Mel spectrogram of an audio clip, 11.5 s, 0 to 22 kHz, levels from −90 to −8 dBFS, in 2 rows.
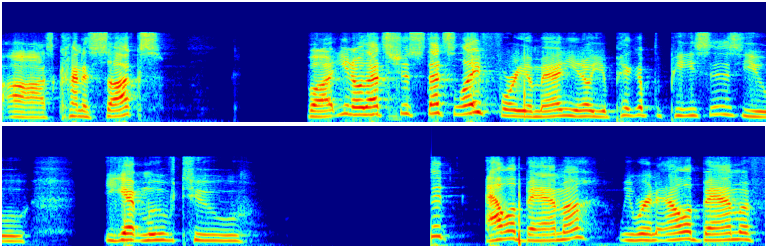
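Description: A sudden voltage step, most likely from a switch, static discharge or a driver glitch, enters the signal path at 3.91 to 3.94 s. It comes out as a single loud pop, roughly 15 dB above the surrounding speech, with the speech continuing underneath it. The same kind of loud pop returns at 9.60 to 9.63 s, again a single sharp burst at about the same level.

Between those two pops, at 8.28 s, a playback stall cuts the sound off in mid-flow. The player most likely ran out of buffered data or had its thread blocked. The output goes fully silent for about 0.67 s, and the speech resumes at 8.95 s.

Throughout the clip, the light hiss in the top band and the lack of content above about 7 kHz fit G.722 wideband coding at around 48 kbit/s.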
